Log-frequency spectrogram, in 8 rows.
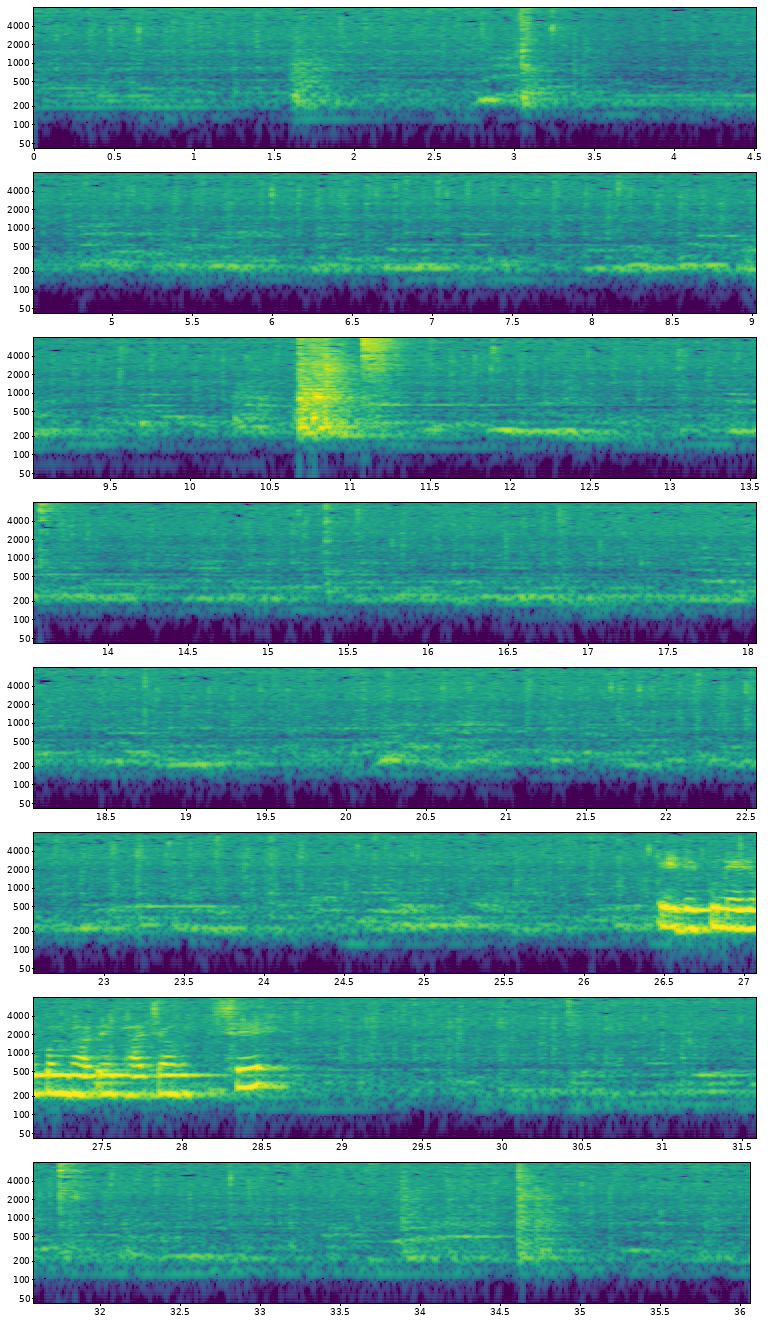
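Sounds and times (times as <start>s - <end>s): food sizzling in oil: 0.0s - 36.0s
metal spoon clattering against pan: 10.6s - 11.4s.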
